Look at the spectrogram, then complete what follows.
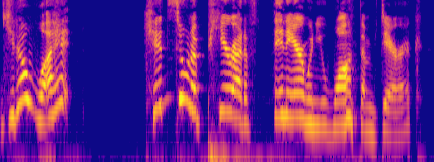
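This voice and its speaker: A woman's voice: high voice, very animated, normal speed, fairly bright tone, no room sound, studio quality. A woman playing a hurt, resolute girlfriend in an audio drama, with an intimate, controlled and emotionally weighted delivery. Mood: firm, heated. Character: hurt, resolute girlfriend leaving her long-term boyfriend. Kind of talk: audio drama acting with first-person narration.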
